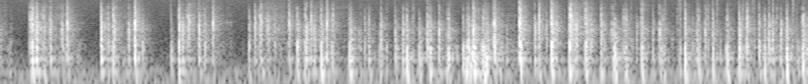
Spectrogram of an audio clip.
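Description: Fingertips and nails tap the lid of a hollow black Jordan cardboard shoe box held upright. The taps are short and dry, with hollow low thuds and bright nail clicks. They start out spaced apart and grow into a dense, rapid patter.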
